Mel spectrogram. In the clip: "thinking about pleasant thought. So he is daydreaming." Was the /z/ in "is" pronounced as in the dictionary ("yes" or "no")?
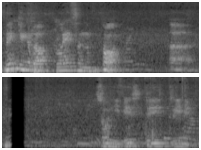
no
